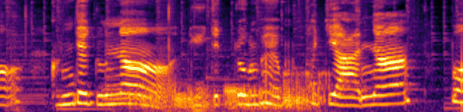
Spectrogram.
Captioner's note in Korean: 꼬르륵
